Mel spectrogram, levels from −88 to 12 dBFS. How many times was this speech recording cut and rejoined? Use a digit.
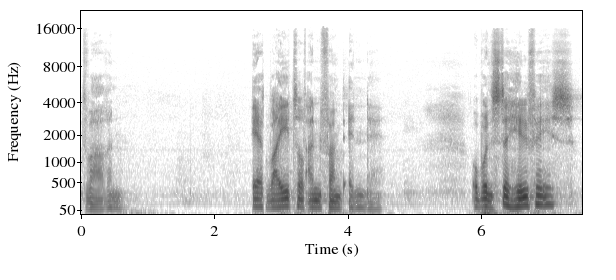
4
